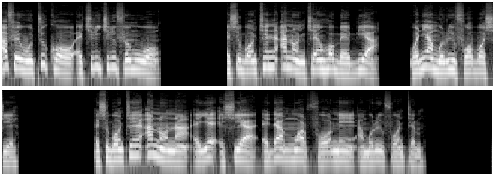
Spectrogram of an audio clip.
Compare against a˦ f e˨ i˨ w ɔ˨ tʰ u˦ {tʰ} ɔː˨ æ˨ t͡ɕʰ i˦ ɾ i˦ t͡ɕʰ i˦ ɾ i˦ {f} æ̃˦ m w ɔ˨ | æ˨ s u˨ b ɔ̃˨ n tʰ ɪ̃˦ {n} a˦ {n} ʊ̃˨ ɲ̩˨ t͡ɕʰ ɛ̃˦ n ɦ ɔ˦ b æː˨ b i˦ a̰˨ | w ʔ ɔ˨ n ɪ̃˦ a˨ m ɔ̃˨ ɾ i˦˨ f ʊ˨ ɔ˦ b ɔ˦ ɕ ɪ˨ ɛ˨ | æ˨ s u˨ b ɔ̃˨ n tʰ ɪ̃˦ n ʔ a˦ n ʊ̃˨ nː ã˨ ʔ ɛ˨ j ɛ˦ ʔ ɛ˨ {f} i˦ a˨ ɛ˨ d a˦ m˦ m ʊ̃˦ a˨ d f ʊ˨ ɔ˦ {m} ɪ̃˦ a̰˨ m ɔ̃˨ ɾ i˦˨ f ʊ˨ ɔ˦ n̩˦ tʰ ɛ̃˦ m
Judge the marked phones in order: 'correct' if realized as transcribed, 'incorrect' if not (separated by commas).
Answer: incorrect, correct, correct, correct, incorrect, incorrect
